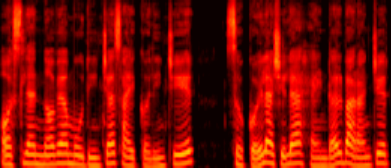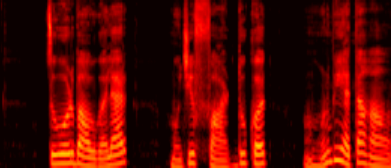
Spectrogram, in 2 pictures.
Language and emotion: Goan Konkani, fearful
